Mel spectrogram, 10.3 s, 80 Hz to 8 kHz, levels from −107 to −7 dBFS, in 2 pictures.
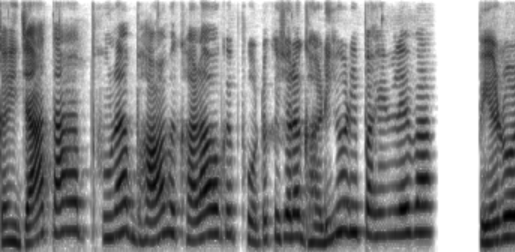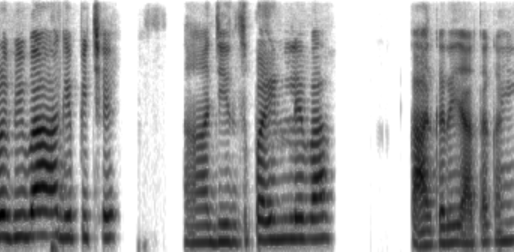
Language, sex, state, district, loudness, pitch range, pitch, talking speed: Hindi, female, Uttar Pradesh, Gorakhpur, -17 LUFS, 215-285 Hz, 250 Hz, 150 wpm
